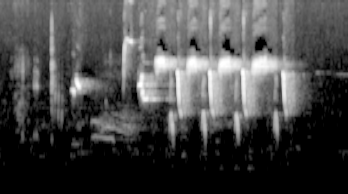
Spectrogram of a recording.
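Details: Wild forest bird chirping: scattered soft ticks, then a fast run of bright whistled notes with sharp downward strokes, repeated about three times a second, on a quiet background.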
